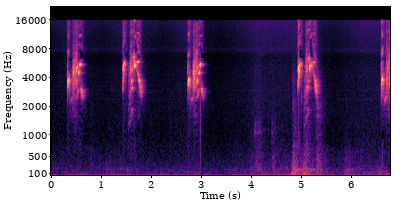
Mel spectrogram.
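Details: Ten-month-old goldfinch × canary hybrid, hatched May 2013 and home-bred, never exposed to male canaries and singing only goldfinch phrases: short, bright, high twittering bursts, each under half a second, repeated roughly every one and a half seconds.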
